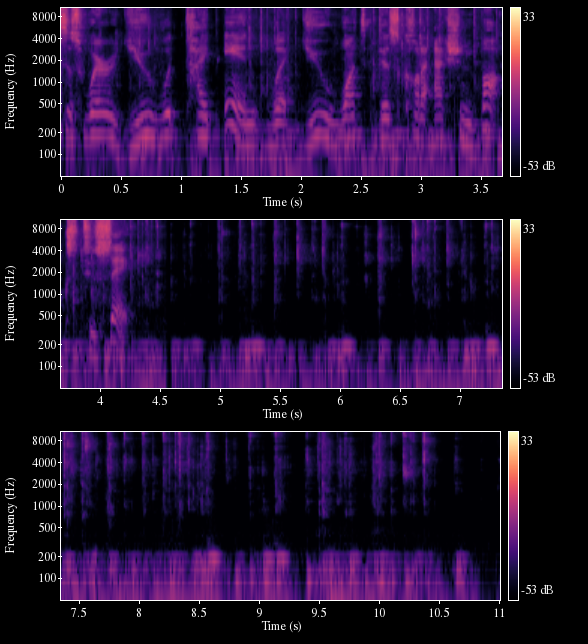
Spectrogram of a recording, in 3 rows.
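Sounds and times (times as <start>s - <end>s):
fast typing on keyboard: 0.1s - 10.9s.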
